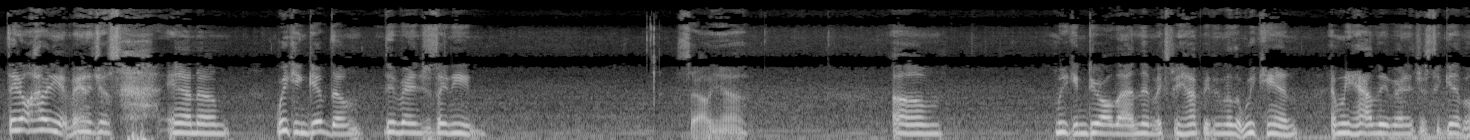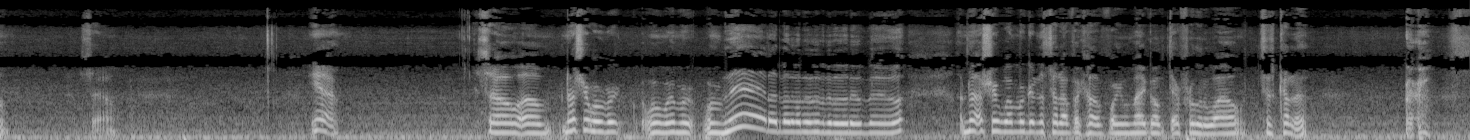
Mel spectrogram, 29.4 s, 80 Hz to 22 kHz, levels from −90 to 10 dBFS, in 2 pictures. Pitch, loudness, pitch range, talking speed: 230 Hz, -17 LUFS, 220-250 Hz, 145 wpm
